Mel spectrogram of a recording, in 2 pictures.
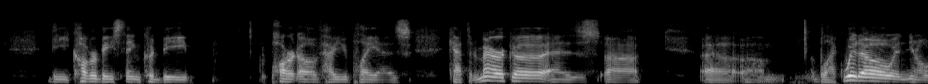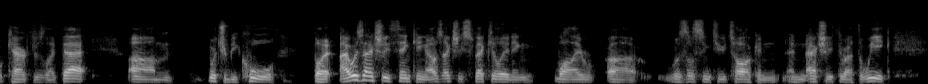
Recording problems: garbled, watery; badly; nothing above 8 kHz

